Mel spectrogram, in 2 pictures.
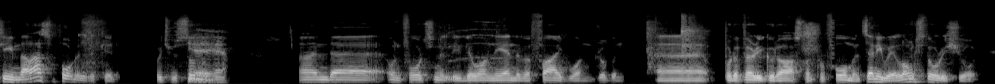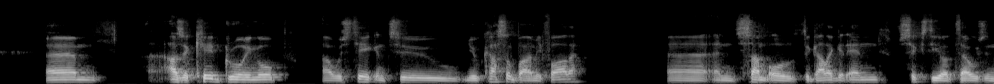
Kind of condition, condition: link, video call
